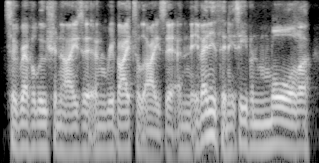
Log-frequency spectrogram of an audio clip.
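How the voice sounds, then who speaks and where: A man's voice: deep voice, fairly even intonation, a little fast, darkish tone. A man on a panel, speaking in an earnest, opinionated way. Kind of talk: casual panel discussion.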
